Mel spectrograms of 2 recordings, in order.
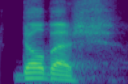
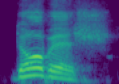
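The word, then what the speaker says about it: Dobeš: What How do we pronounce his last name again, Andrew? Dobish. Dobish.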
